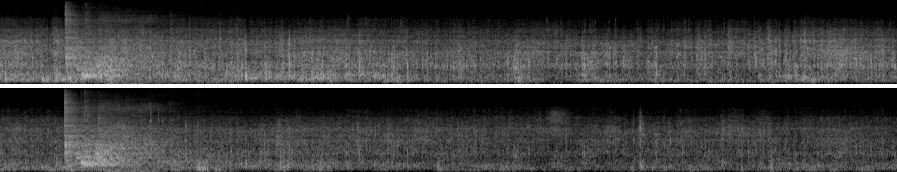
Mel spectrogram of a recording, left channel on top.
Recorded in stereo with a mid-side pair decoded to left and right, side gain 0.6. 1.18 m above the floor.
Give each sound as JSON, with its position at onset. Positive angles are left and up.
{"t": 0.6, "sound": "a splash", "azimuth_deg": -65, "distance_m": 1.1}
